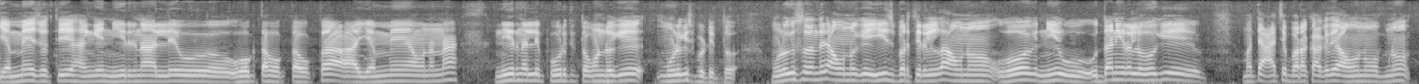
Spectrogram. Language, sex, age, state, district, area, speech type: Kannada, male, 30-45, Karnataka, Dharwad, rural, spontaneous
